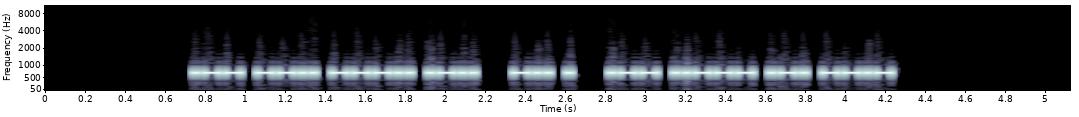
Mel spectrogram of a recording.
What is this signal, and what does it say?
Morse code, heard as a keyed tone, about 46 wpm, 700 Hz. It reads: WZ8L DE W2RQ
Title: USA Callsign DE Callsign - 4 Characters - 45wpm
